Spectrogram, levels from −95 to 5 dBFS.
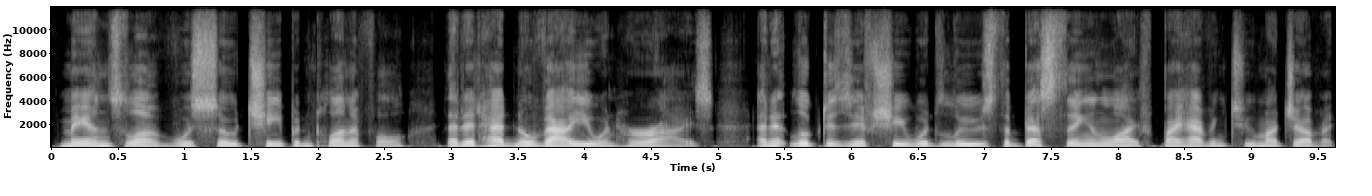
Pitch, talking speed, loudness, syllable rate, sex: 140 Hz, 210 wpm, -19 LUFS, 4.4 syllables/s, male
